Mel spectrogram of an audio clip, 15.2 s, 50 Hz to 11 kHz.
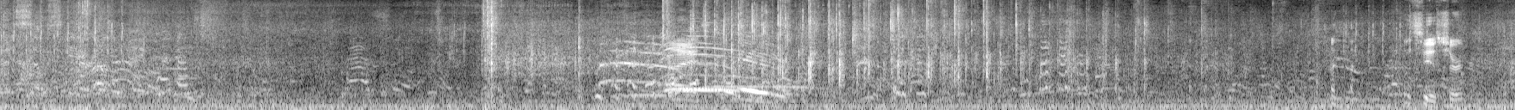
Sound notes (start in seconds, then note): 6.0 cheers and applause from the crowd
